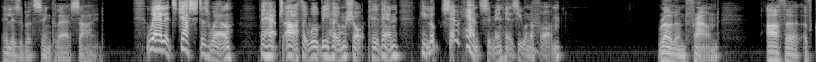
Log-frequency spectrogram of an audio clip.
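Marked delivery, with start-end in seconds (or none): 2.2-8.4 put-on high, airy voice of a wistful old lady; lost in fond memories of her son; fond elderly mother. A narrator's reading. Mother dreamily telling Roland of Arthur, high and wistful.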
